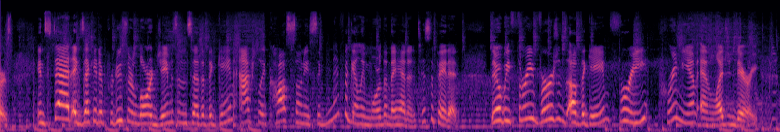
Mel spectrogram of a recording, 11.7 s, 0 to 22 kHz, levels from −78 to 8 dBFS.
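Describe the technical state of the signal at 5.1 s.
At 5.1 s the signal is intact, with no dropout, distortion, glitch or other technical fault at that moment.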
